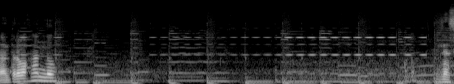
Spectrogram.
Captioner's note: alarm beeping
